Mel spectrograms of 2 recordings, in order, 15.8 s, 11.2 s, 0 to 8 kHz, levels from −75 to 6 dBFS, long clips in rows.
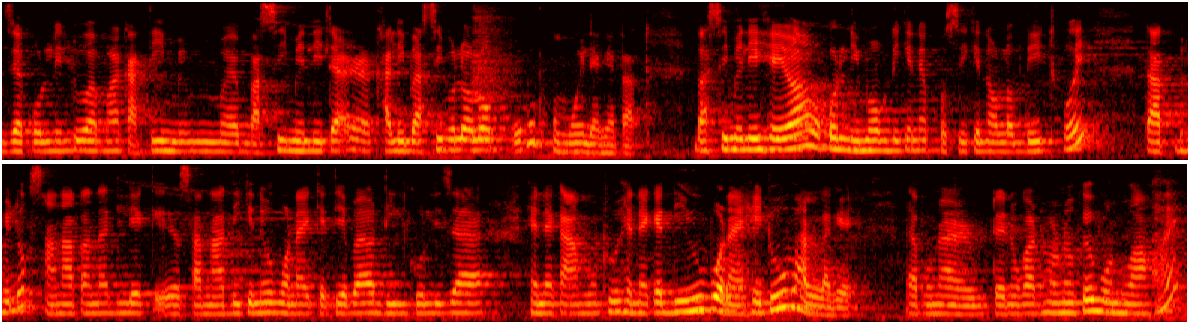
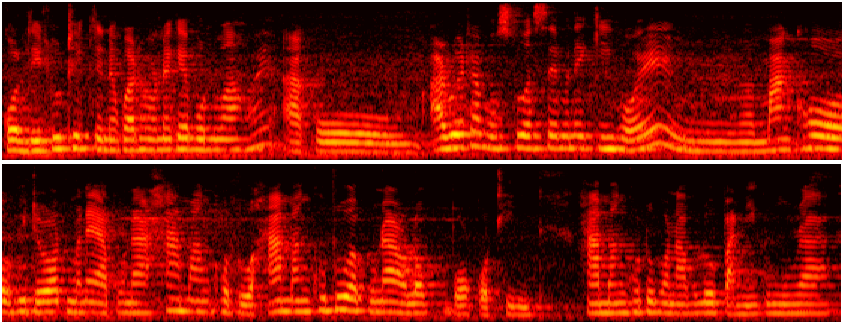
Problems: background sounds at intervals, background conversations at intervals, echo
